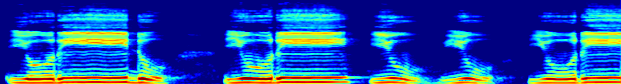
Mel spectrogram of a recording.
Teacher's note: huruf ra baris bawah nipis kan, dan jangan lupa panjangkan dia 2 harakat kadarnya sebab dia yamat kan, maksli 2 harakat ni, yuri.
